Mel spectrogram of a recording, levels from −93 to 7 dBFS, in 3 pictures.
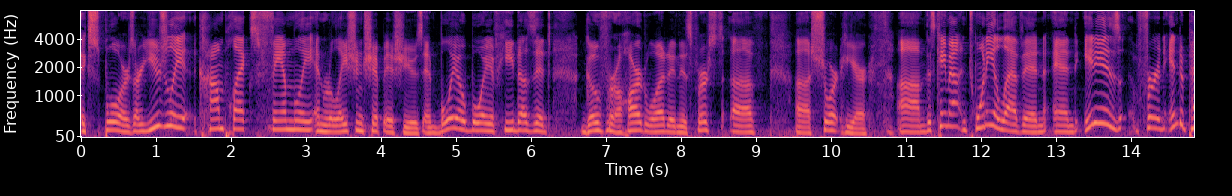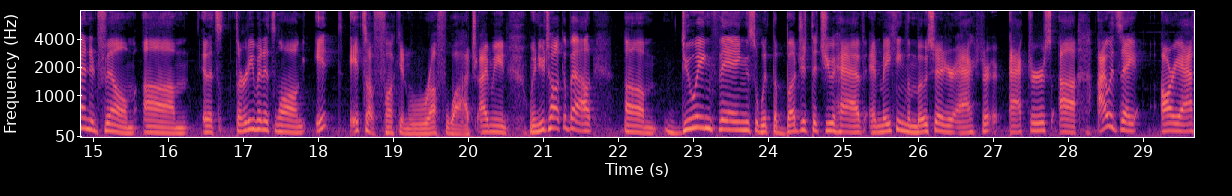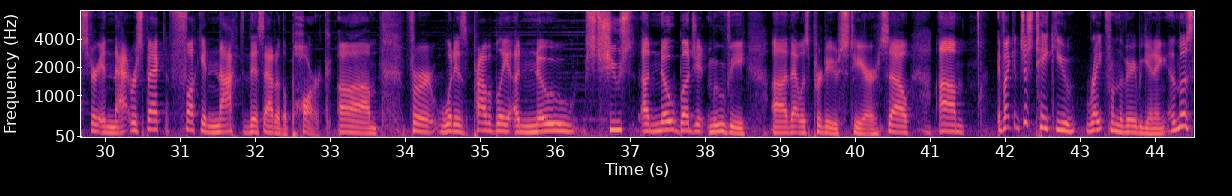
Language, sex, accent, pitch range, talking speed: English, male, American, 130-180 Hz, 160 wpm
